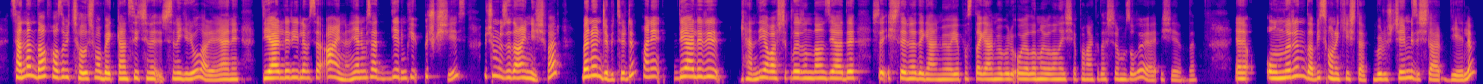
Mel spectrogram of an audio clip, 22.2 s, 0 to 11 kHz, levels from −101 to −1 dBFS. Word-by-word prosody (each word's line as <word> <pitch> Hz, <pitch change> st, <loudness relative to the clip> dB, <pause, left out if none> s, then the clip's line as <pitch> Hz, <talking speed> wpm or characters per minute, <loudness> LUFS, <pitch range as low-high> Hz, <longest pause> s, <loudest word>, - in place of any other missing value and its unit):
senden 300 Hz, +3 st, +3 dB
daha 300 Hz, +2 st, +6 dB
fazla 290 Hz, -2 st, 0 dB
bir -, -, +1 dB
çalışma 245 Hz, -2 st, +1 dB
beklentisi 230 Hz, +1 st, +2 dB
içine 230 Hz, -3 st, -1 dB
sine 225 Hz, +1 st, 0 dB
giriyorlar 225 Hz, +3 st, 0 dB
ya, 175 Hz, 0 st, -1 dB
yani, 205 Hz, +2 st, 0 dB, 0.3 s
diğerleriyle 255 Hz, +2 st, +5 dB
mesela 255 Hz, +1 st, -3 dB
aynı, 235 Hz, -10 st, +1 dB
yani, 255 Hz, +2 st, +1 dB
mesela 260 Hz, -5 st, -4 dB
diyelim 270 Hz, -3 st, -2 dB
ki, 280 Hz, +1 st, -9 dB
3 315 Hz, -, -4 dB
kişiyiz, 320 Hz, -, -6 dB, 0.3 s
3'ümüzde 300 Hz, -5 st, -3 dB
de 265 Hz, -, +3 dB
aynı 255 Hz, -2 st, +3 dB
iş 200 Hz, +5 st, -4 dB
var. 390 Hz, +9 st, +2 dB, 0.4 s
Ben 305 Hz, +2 st, +8 dB
önce 315 Hz, -10 st, +3 dB
bitirdim, 230 Hz, -, -2 dB
hani, 310 Hz, -1 st, -2 dB, 0.2 s
diğerleri 305 Hz, -1 st, +2 dB, 0.3 s
kendi 215 Hz, +1 st, 0 dB
yavaşlıklarından 250 Hz, -1 st, +1 dB
ziyade, 245 Hz, +1 st, +2 dB, 0.2 s
işte, 470 Hz, -1 st, -1 dB
işlerine 235 Hz, -, +1 dB
de 220 Hz, -, +3 dB
gelmiyor, 200 Hz, -1 st, -2 dB
yapası 205 Hz, +2 st, -4 dB
da 220 Hz, -, +1 dB
gelmiyor, 210 Hz, 0 st, 0 dB
böyle, 210 Hz, -1 st, -1 dB
oyalana, 210 Hz, -1 st, 0 dB
oyalana 210 Hz, 0 st, 0 dB
iş 210 Hz, 0 st, -5 dB
yapan 205 Hz, 0 st, -7 dB
arkadaşlarımız 205 Hz, +1 st, -5 dB
oluyor 255 Hz, +7 st, -3 dB
ya, 170 Hz, -6 st, -6 dB
iş 195 Hz, -2 st, -13 dB
yerinde. 175 Hz, +1 st, -11 dB, 0.6 s
Yani, 230 Hz, 0 st, +2 dB, 0.3 s
onların 270 Hz, +6 st, +4 dB
da 215 Hz, -3 st, +2 dB
bir 245 Hz, -, -2 dB
sonraki, 230 Hz, -3 st, 0 dB
işte, 205 Hz, -5 st, -4 dB
bölüşeceğimiz 210 Hz, +5 st, -1 dB
işler 195 Hz, -2 st, -5 dB
diyelim 185 Hz, -, -1 dB
235 Hz, 160 wpm, -21 LUFS, 210-265 Hz, 0.6 s, Ben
